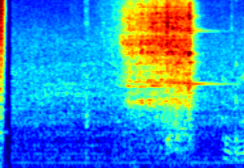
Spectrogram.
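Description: A brief rasping rub, a little under a second long, starting just over a second in, over quiet room tone.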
